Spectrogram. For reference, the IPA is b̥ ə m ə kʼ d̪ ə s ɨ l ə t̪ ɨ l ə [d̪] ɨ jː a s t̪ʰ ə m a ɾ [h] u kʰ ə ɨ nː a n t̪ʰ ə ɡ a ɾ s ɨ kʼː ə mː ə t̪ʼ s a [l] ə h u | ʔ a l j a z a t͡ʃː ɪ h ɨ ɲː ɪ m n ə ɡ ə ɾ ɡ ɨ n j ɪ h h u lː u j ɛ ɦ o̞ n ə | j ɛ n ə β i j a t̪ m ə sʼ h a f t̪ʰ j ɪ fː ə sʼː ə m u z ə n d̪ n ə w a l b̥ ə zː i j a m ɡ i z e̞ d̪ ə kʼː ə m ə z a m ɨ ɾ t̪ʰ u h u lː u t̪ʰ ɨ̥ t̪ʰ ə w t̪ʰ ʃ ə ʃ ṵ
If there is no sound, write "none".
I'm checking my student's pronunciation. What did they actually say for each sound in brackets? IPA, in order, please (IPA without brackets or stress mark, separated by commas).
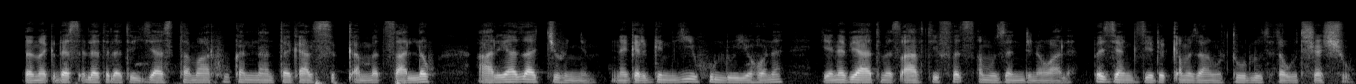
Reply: t̪, h, lː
